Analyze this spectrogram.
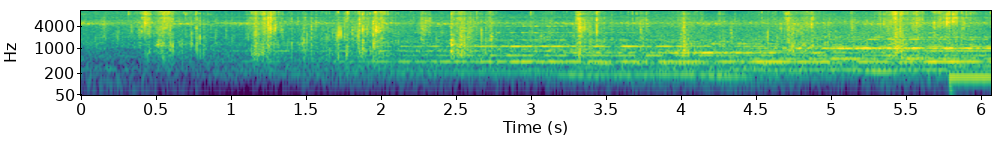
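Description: Footsteps crunch up a winding gravel and stone walking ramp through the woods at night, a steady series of many scuffing steps that grow gradually louder, with no talking.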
